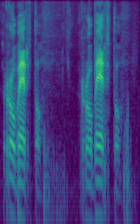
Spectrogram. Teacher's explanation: we're going to find the double or triple flap when we have an r at the beginning of a word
